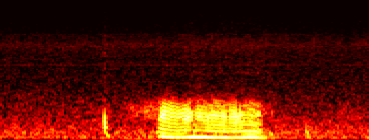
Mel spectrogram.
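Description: A pug gives a low, nasal, wavering grunt lasting about half a second.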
